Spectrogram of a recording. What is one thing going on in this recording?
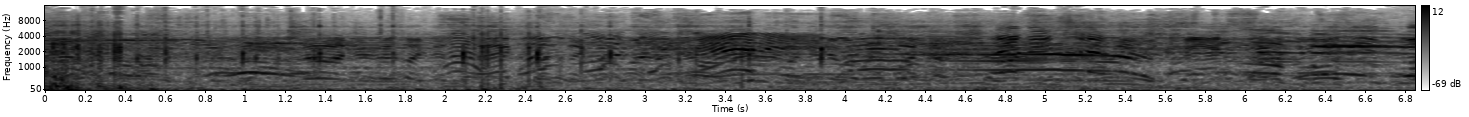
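A crowd of men and women talk and call out excitedly nearby outdoors.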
